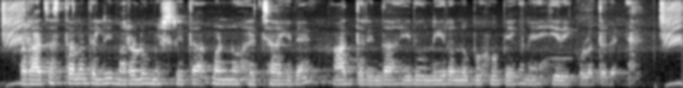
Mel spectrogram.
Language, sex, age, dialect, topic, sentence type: Kannada, male, 36-40, Mysore Kannada, agriculture, statement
